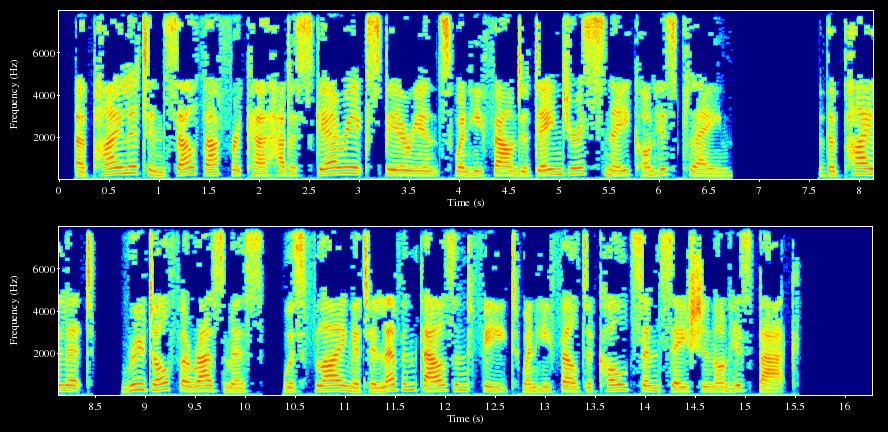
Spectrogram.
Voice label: English Newsroom Beginner SLOW Reading; Snake Found on Plane in South Africa

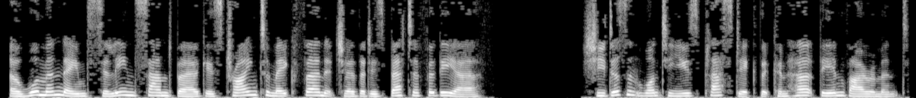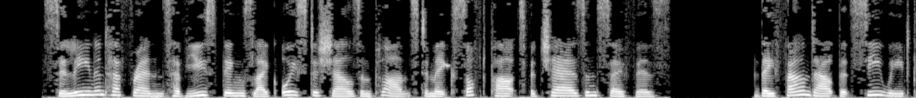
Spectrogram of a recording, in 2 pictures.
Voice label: English Lower Intermediate NORMAL Reading; Celine Sandberg Makes Earth Friendly Furniture

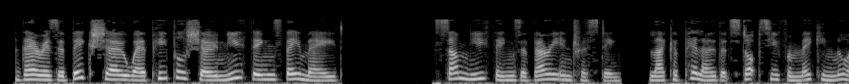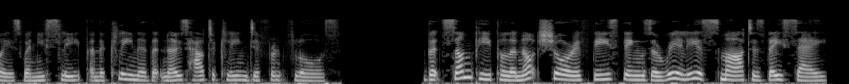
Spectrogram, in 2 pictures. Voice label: Beginner NORMAL Reading, English

